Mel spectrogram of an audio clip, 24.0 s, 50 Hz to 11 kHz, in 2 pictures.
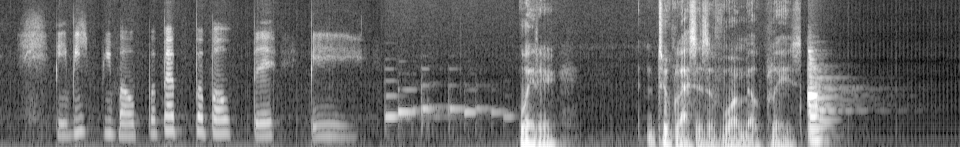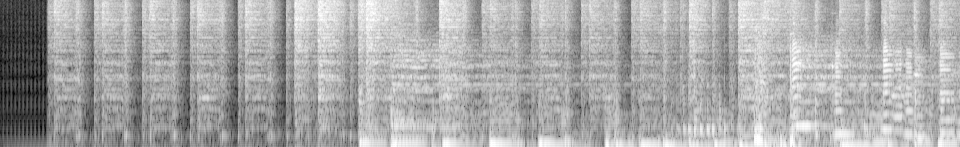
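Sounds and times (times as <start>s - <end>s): jazz drum kit: 12.6s - 24.0s
low bass notes: 16.6s - 24.0s.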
